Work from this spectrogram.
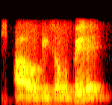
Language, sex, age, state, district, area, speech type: Tamil, male, 18-30, Tamil Nadu, Thanjavur, rural, conversation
